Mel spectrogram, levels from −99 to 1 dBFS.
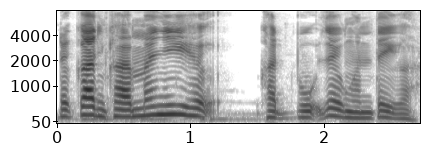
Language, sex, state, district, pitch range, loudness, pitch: Wancho, female, Arunachal Pradesh, Longding, 150-195 Hz, -24 LUFS, 175 Hz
